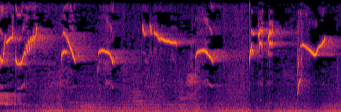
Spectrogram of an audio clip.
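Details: Lure song of an orange-headed thrush for coaxing quiet birds to respond: very high, thin whistled notes that rise and fall, given singly or in short pairs with brief gaps, plus faint low hum.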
